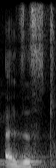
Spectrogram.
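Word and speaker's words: adjust: ये इसका सही ट्रांसक्रिप्शन है, डी साइलेंट होता है तो ये एडजस्ट होता है।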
